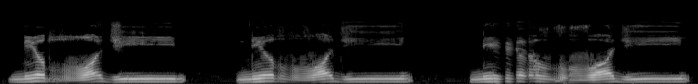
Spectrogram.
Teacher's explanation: কারণ র, লাম যখন মোটা হয় তখন ইস্তিআলার জন্য যে কাজ করতে হয়, অর্থাৎ জিহ্বার গোড়া উপরের দিকে উঠানোর মাধ্যমে আওয়াজকে মোটা করতে হয়, তো র মোটা হইলে এটা করতে হয়।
